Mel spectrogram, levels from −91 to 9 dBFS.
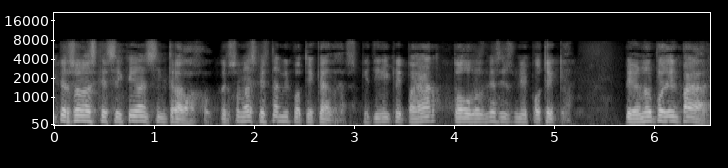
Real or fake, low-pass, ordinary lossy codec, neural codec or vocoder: fake; none; none; codec, 16 kHz, 2 kbps, FreqCodec, smaller model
